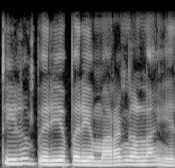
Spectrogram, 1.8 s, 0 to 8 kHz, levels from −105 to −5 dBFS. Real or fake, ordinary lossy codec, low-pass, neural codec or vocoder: real; none; 7.2 kHz; none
